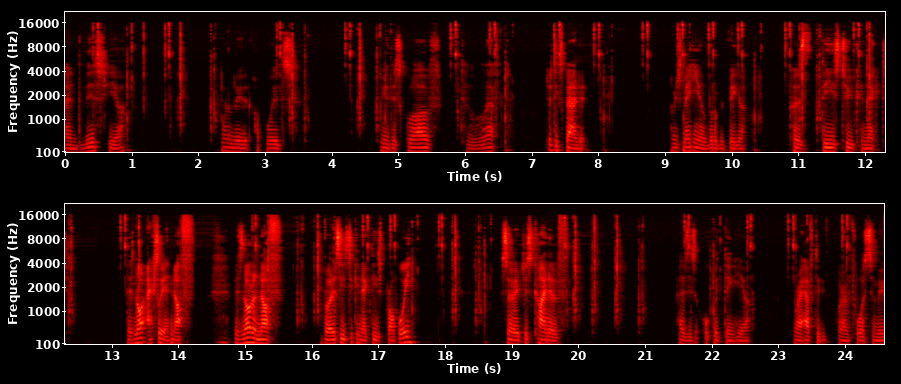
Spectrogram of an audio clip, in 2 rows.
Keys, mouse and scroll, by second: 0.8 g, 1.7 middle click, 2.2 g, 3.3 middle click, 4.3 middle click, 4.7 g, 6.4 g, 7.8 click, 8.0 g, 9.0 click, 9.2 g, 10.2 g, 11.1 middle click, 11.7 click, 11.9 middle click, 13.3 middle click, 14.0 g, 15.3 middle click, 16.0 middle click, 17.4 g, 18.0 middle click, 18.5 g, 19.9 middle click, 20.5 middle click, 21.9 g, 23.2 g, 24.4 click.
